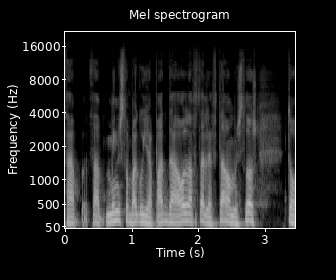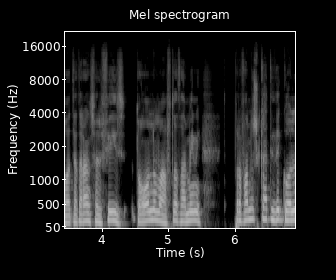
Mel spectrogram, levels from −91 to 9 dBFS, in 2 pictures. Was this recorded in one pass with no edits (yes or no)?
no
